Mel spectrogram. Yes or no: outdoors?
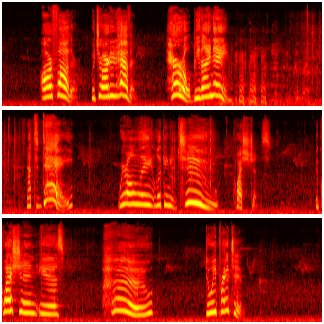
yes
